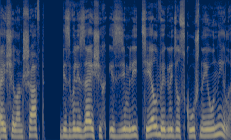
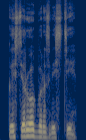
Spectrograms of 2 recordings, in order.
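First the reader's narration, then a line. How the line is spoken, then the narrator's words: Sighing. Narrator (Russian): вздохнул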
